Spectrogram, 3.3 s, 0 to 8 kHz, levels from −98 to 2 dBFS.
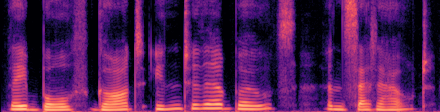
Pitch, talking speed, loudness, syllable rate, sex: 225 Hz, 165 wpm, -19 LUFS, 3.5 syllables/s, female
